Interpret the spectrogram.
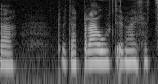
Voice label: "brawd", Welsh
